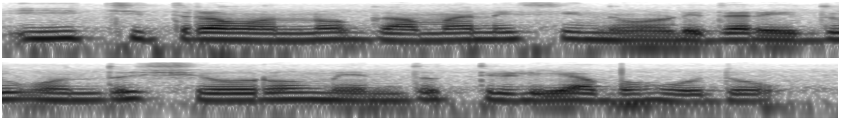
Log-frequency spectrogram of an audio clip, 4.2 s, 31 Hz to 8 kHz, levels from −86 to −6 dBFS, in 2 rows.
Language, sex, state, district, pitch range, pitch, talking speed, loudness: Kannada, female, Karnataka, Bangalore, 165-195 Hz, 185 Hz, 130 wpm, -19 LUFS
